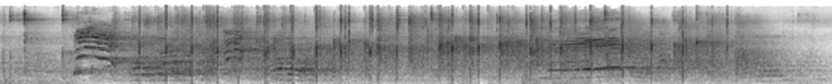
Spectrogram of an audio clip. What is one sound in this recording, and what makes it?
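A crowd of people talk and cheer in a large echoing hall.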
